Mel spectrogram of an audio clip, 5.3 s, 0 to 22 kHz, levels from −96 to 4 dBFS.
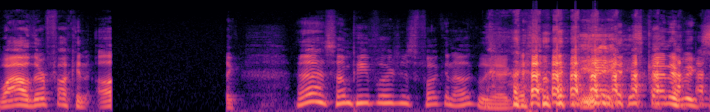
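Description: At 0.84 s, after "wow they're fucking", speech cuts abruptly to faint hiss for 0.86 s. This audio dropout to a faint residue likely means the signal was lost on a still-live path.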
